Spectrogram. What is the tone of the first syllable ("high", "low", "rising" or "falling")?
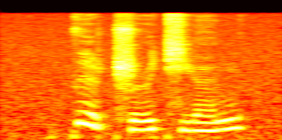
falling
